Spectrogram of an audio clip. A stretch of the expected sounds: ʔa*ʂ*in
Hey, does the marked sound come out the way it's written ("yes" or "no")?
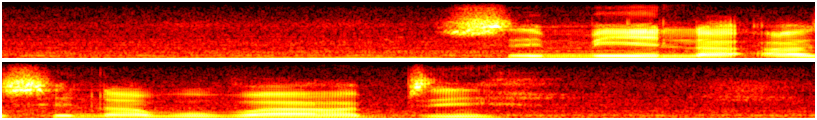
yes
